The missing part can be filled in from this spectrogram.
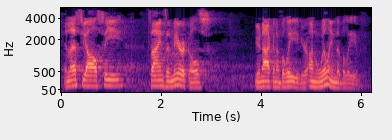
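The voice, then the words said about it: Put-on Southern US accent. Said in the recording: “If Jesus had a southern accent, he might have said something like”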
